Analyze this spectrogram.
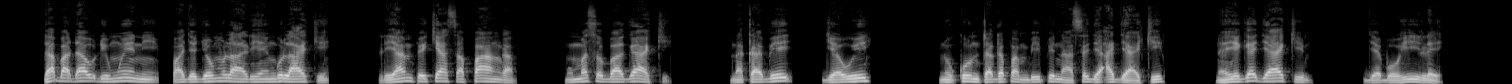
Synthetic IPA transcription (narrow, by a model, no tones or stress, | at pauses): ndabadaudimwɛnipaɟaɟɔmulalihɛŋɡulaki | liam̩pɛkiasapaŋɡa | mumasɔbaɡakḭ | nakabɛ | ɟawi | nukun̩taɡapam̩bipinaːsɛɟaʔaɟaki | najɛɡaɟaki | ɟabɔhilɛ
